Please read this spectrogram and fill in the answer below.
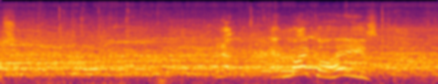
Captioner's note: crowd cheering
